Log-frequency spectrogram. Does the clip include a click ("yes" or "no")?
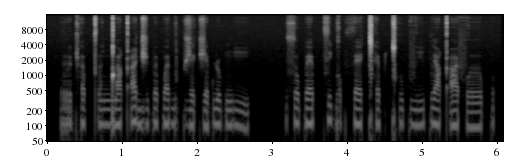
yes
